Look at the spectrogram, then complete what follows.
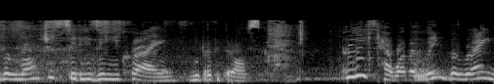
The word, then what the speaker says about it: Dnipropetrovsk: So, the Dnipropetrovsk, oh my god. Can we Google the pronunciation of that or something? It's Dnepropetrovsk.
